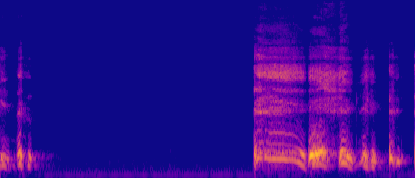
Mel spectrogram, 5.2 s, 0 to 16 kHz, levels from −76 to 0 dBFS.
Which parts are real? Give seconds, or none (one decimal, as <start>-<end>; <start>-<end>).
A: 0.0-5.2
